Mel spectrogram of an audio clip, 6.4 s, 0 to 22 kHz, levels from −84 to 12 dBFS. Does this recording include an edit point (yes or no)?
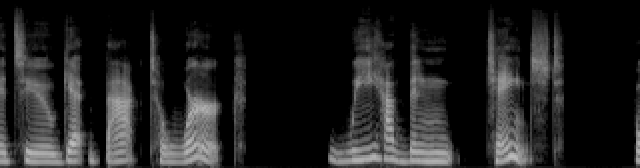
no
